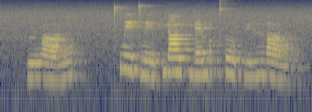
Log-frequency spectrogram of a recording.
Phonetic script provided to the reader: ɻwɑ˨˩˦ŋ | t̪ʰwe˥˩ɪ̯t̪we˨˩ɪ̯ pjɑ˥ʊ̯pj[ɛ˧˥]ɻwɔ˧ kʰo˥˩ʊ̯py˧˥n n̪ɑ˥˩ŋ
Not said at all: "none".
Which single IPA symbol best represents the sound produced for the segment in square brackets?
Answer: ɛ˧˥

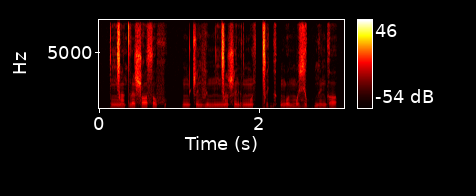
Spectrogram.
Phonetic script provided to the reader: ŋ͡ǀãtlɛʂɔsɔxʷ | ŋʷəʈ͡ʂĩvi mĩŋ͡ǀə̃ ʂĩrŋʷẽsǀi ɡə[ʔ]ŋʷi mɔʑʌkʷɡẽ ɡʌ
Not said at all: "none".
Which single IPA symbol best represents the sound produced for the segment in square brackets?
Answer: ʔ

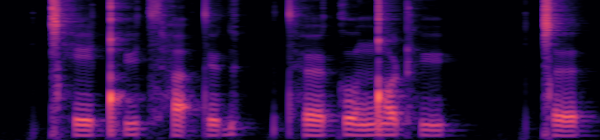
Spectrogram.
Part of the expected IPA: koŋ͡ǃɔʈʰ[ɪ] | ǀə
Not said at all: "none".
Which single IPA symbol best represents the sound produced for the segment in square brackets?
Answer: y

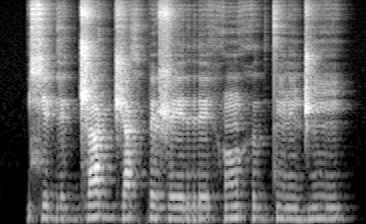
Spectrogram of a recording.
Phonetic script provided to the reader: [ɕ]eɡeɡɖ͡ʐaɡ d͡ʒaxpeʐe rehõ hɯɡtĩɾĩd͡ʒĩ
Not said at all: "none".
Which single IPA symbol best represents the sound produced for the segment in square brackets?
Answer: ɕ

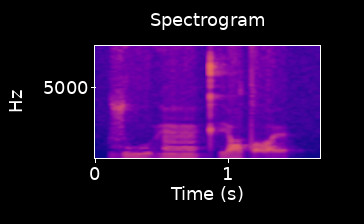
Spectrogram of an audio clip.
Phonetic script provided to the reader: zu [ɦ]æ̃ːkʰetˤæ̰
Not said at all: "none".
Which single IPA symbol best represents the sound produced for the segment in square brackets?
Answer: ɦ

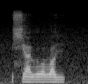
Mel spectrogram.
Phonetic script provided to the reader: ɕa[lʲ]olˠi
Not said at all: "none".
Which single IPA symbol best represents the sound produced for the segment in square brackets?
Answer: l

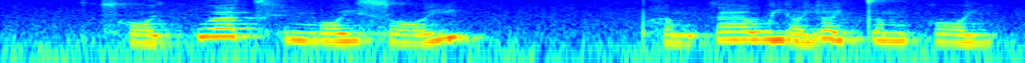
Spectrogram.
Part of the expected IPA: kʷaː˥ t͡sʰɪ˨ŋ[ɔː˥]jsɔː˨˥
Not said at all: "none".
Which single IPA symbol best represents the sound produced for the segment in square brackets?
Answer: ɔː˨˧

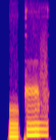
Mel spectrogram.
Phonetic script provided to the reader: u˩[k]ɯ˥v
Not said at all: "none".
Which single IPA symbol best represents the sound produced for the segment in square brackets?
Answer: k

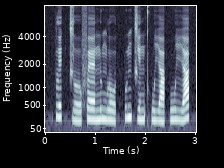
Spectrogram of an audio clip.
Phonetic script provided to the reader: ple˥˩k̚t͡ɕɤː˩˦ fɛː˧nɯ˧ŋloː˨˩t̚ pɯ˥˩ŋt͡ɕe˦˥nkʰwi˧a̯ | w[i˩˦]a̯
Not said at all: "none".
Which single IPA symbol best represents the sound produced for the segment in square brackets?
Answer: i˩˦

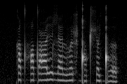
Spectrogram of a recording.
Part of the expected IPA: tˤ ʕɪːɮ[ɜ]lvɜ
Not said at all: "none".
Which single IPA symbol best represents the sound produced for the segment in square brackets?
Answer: æ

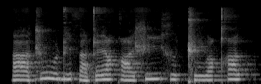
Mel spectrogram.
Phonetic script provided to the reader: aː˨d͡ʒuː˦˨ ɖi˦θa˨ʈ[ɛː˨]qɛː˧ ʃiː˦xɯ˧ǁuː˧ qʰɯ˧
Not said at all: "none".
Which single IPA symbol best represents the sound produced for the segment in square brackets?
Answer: ɛː˦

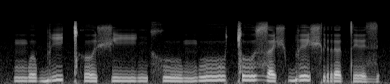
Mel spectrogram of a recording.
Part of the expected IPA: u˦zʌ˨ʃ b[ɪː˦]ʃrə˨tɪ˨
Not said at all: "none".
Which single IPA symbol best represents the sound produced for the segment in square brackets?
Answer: ɪː˦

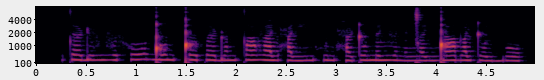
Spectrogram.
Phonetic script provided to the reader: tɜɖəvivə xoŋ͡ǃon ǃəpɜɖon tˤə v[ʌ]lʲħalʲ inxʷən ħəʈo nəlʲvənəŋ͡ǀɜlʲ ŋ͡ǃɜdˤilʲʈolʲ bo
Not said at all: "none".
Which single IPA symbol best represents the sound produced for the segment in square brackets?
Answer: a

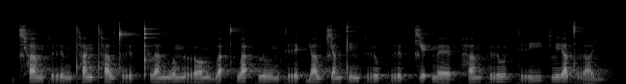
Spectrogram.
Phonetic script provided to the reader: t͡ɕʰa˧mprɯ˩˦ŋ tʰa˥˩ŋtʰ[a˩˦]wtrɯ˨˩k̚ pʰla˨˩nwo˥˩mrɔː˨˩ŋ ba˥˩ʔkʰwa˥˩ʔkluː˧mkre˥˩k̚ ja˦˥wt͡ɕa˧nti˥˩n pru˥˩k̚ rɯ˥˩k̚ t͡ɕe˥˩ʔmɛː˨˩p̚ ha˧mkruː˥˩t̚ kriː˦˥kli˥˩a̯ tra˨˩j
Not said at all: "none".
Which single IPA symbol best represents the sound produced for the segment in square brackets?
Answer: a˨˩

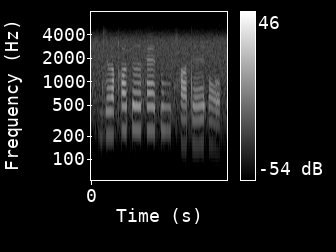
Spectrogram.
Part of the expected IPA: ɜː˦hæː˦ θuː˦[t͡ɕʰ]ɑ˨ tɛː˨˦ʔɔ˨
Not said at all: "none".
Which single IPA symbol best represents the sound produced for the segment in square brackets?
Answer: t͡sʰ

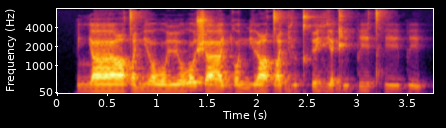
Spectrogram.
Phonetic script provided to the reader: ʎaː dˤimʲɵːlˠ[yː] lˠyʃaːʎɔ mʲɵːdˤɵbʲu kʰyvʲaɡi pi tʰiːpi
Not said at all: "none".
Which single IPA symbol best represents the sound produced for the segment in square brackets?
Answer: yː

